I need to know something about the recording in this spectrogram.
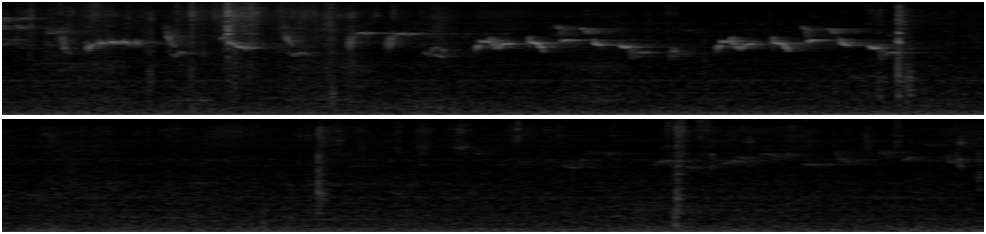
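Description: A small wood fire crackles and pops.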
